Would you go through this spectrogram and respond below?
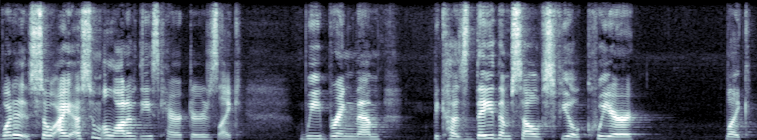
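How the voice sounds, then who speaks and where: A woman's voice: medium pitch, a bit bright. A woman on a podcast panel, talking casually and conversationally as a fan among fans.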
